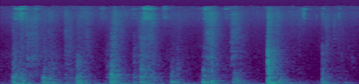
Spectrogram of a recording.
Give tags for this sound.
downstairs; footsteps; walking

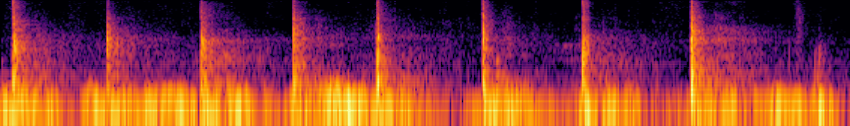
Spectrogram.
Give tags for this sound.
Germany; School

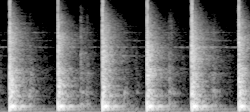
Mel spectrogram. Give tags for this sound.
ball; bounce; Bouncing

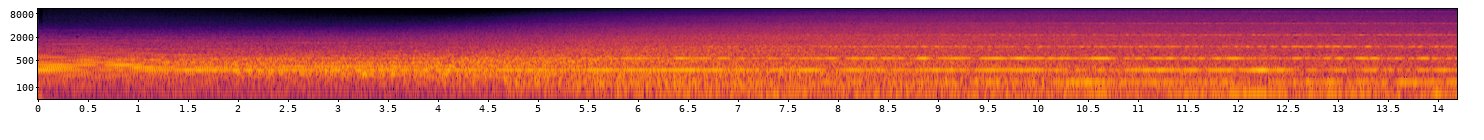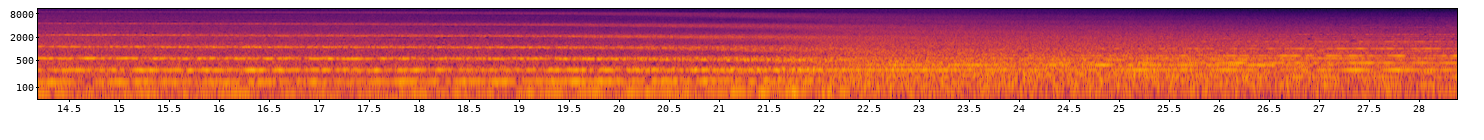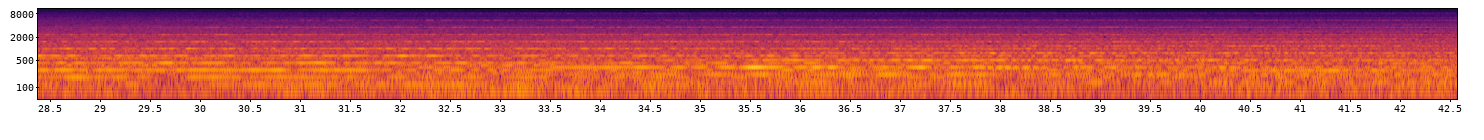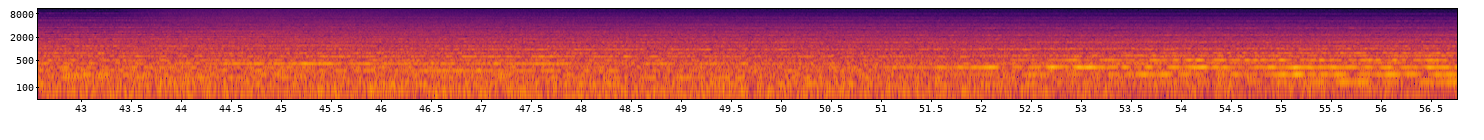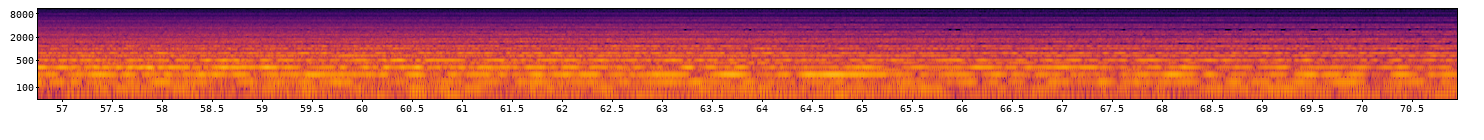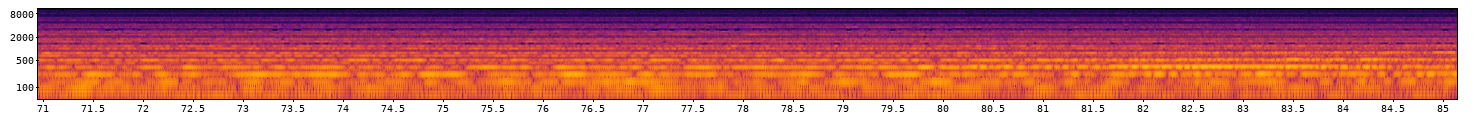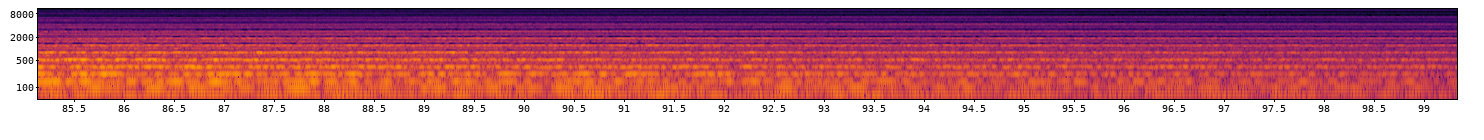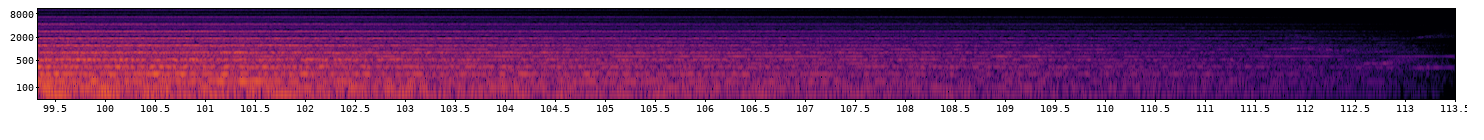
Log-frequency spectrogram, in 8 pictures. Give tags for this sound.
ambiance; ambiant; ambience; ambient; angel; angelic; demon; demons; devil; evil; god; heaven; hell; horror; lucifer; realm; satan; soundscape; spirit; spiritual

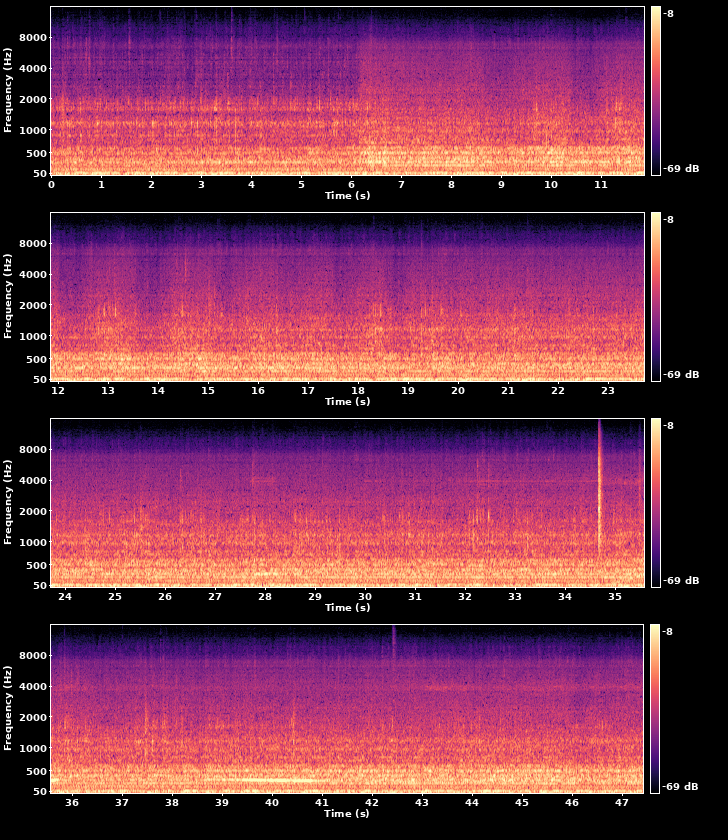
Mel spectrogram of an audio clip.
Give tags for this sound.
machine; mechanical; sounds; washing

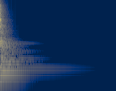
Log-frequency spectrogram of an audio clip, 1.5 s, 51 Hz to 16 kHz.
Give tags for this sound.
drum; snare; 1-shot; multisample; velocity

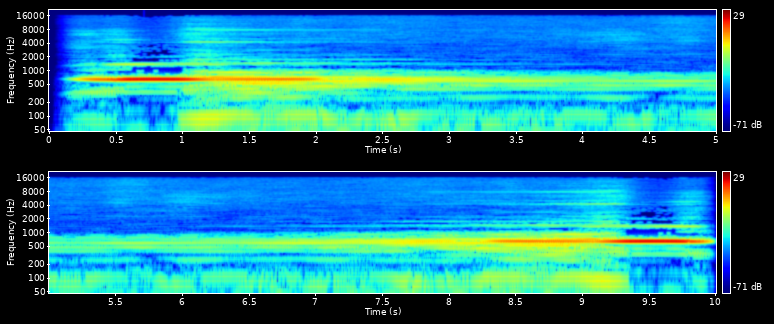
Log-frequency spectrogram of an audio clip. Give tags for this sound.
resonance; fx; time-stretched; processed; metal; nickel; rubbed

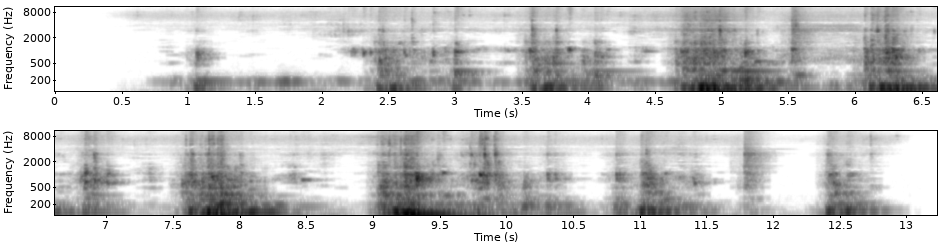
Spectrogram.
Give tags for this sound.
bottle; movie-sound; sound-effect; water

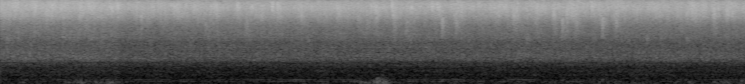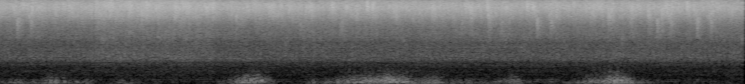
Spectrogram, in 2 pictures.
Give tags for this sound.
Rain; loop; Thunder; wind; storm

